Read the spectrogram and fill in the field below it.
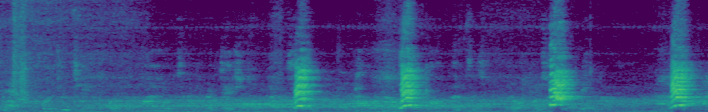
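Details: Siberian Husky puppy reacting to air blown in his face during play: four sharp, short yelping barks about a second or more apart, each a quick harmonic burst, over a quiet background with faint television talk.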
